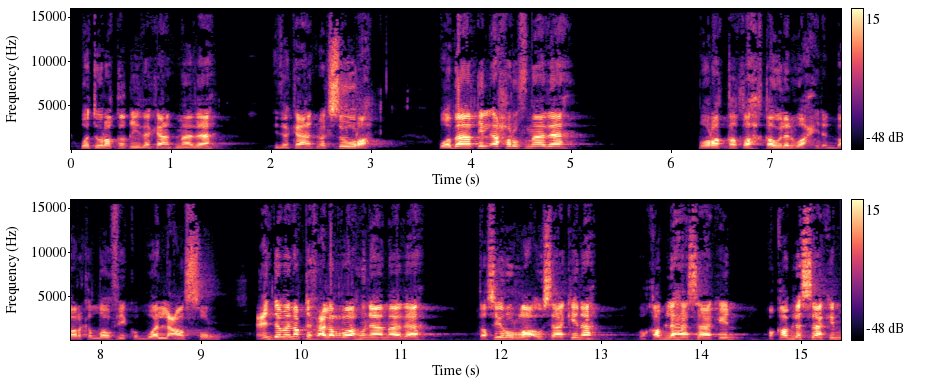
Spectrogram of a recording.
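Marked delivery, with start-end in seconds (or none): none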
